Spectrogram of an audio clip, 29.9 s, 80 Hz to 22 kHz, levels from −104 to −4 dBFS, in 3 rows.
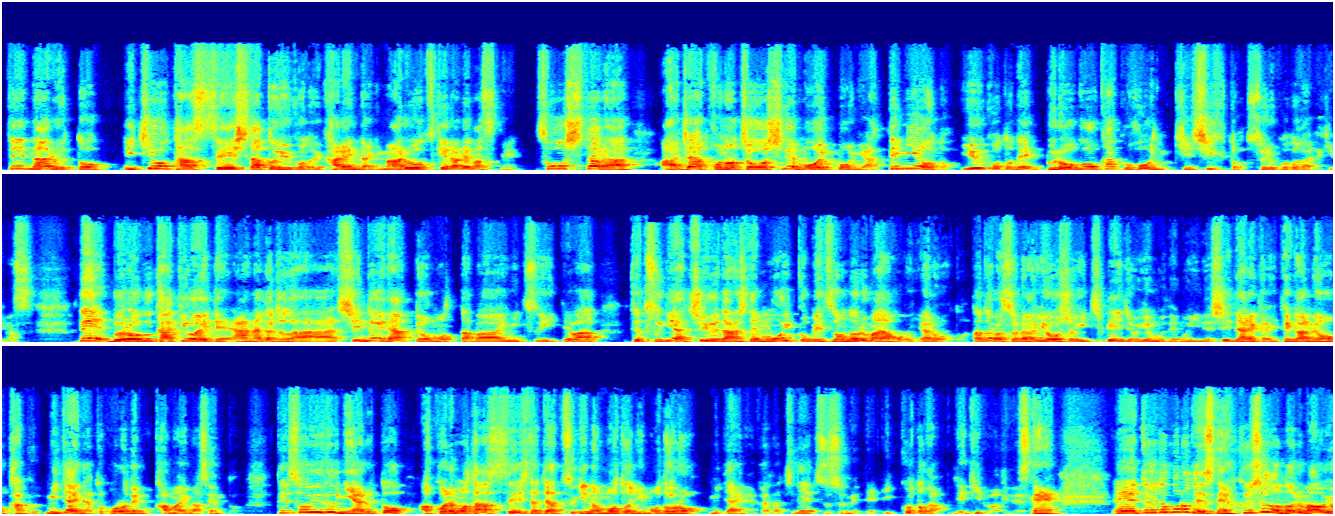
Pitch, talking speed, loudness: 190 Hz, 505 characters per minute, -17 LUFS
